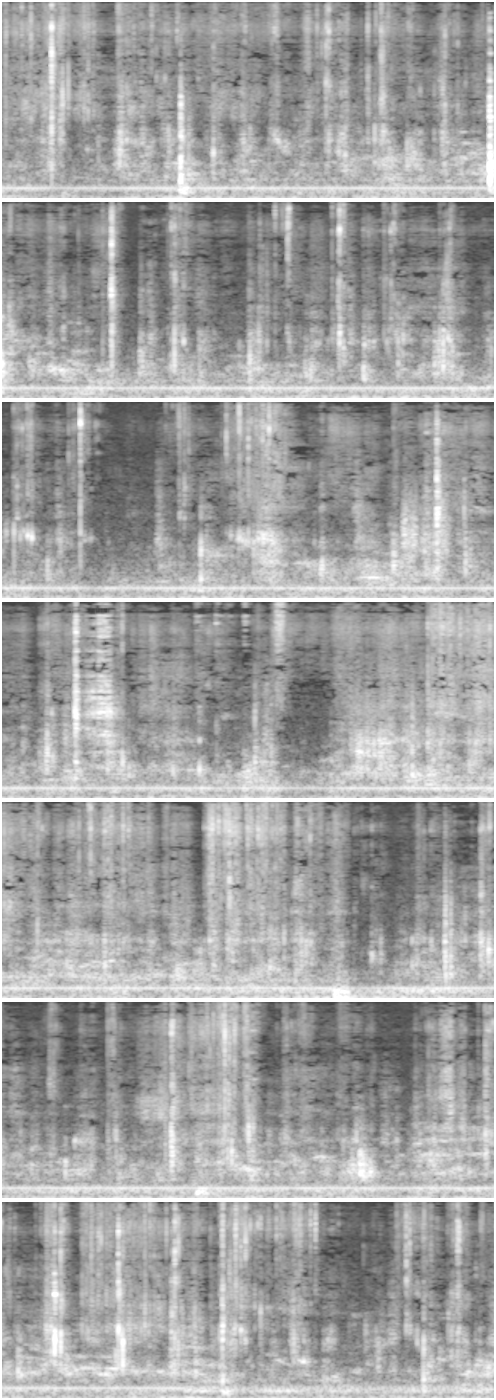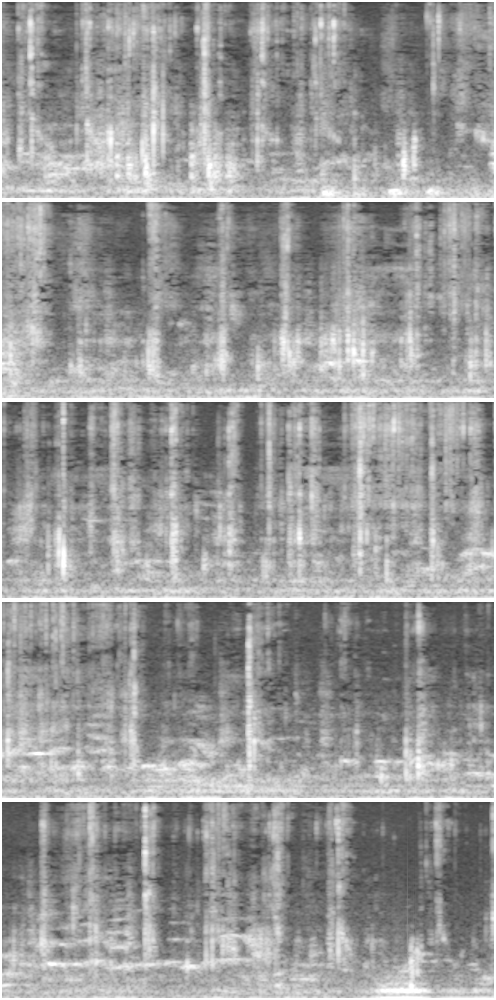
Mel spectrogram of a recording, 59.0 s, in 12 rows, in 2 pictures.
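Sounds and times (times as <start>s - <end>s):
soft chewing: 0.0s - 59.0s.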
